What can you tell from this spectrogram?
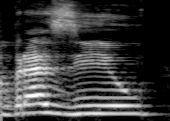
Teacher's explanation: Se o L vem no final, ele vai ter som de U. · Que acontece pra gente brasileiro é que o L tem som de U muitas vezes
